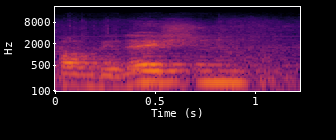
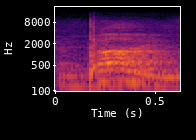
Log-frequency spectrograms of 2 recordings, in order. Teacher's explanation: And also in the first syllable, [ɒ] in ‘combination’ [ˌkɒmbɪˈneɪʃn̩] but [ə] in ‘combine’ [kəmˈbaɪn].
